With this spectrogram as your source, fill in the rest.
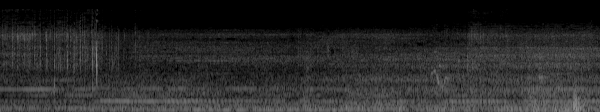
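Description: Loose earth and stones tumble and thud as they are dumped.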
